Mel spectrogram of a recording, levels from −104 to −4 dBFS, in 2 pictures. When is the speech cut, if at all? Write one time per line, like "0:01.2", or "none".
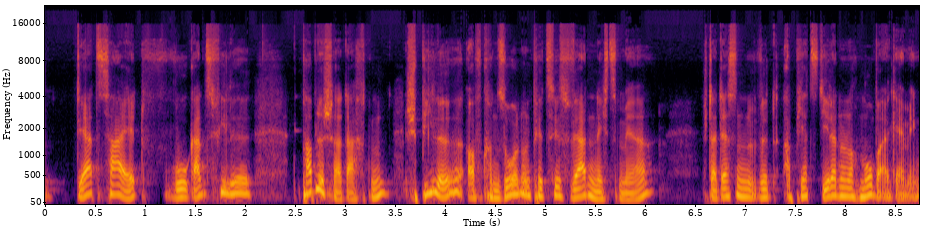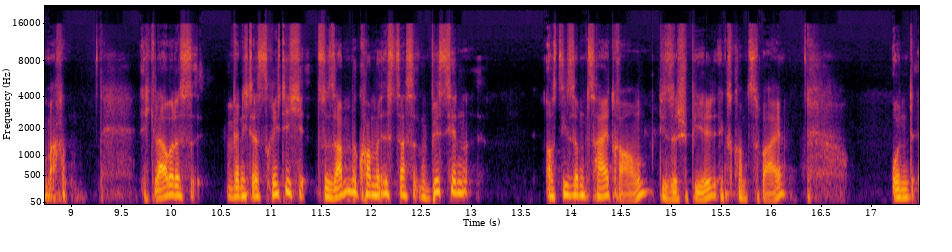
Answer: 0:03.6

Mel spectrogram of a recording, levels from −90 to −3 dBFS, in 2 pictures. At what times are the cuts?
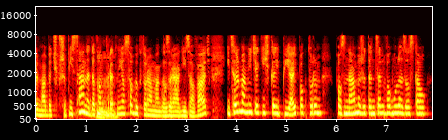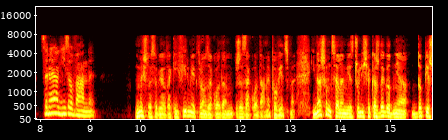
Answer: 0:09.8
0:14.3

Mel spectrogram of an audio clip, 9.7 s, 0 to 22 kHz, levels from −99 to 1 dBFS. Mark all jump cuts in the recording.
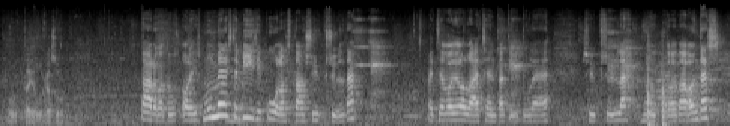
none

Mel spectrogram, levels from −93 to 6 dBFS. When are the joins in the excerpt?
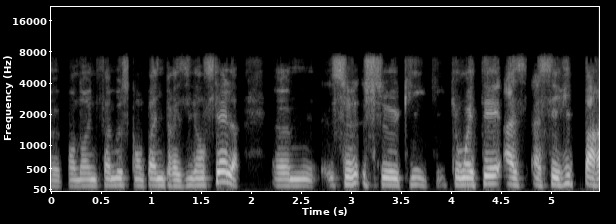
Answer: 0:03.2

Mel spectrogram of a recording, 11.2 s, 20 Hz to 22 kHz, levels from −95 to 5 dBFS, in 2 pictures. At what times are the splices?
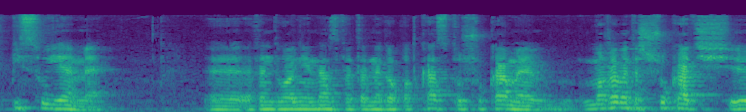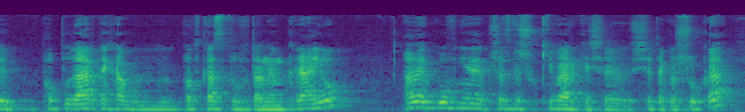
none

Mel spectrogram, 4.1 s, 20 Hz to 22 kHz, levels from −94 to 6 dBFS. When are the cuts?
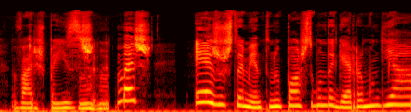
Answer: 0:01.1

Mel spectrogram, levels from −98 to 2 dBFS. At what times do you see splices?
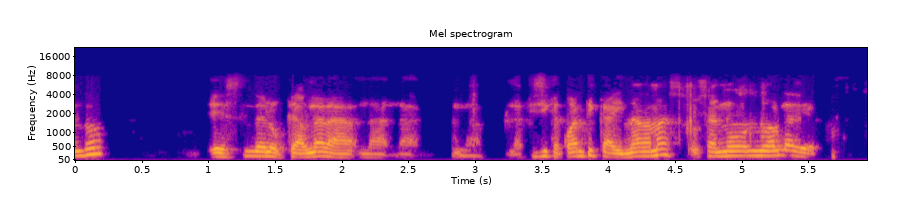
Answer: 0:02.8

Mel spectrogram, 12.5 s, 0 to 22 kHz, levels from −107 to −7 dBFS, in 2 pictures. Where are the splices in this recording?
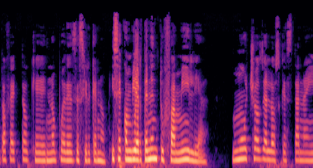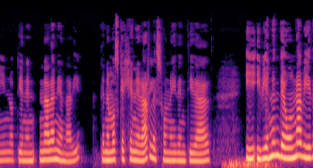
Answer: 0:02.2
0:08.1

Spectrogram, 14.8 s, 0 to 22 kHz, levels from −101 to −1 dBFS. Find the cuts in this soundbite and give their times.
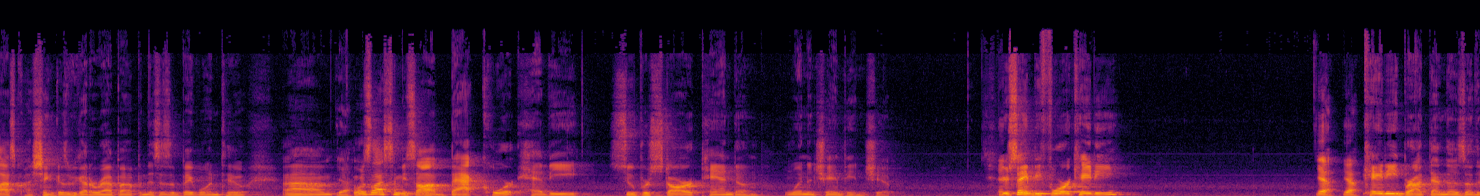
0:10.0
0:13.6

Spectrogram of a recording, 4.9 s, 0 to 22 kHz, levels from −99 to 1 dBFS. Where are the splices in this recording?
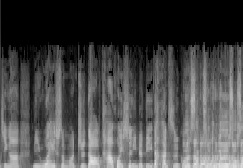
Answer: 0:03.6

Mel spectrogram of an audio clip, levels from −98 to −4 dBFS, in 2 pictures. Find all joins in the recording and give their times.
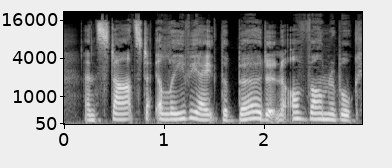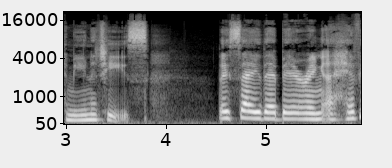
0:00.9

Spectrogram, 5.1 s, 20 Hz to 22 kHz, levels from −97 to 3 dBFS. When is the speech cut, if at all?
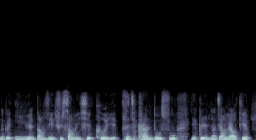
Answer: none

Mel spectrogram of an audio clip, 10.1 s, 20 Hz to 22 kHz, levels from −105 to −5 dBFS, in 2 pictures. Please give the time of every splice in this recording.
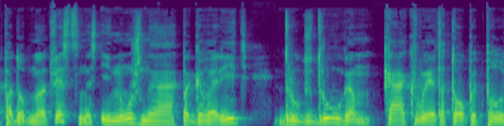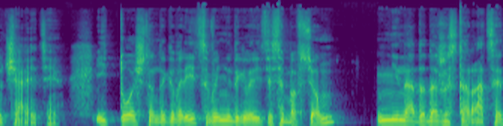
none

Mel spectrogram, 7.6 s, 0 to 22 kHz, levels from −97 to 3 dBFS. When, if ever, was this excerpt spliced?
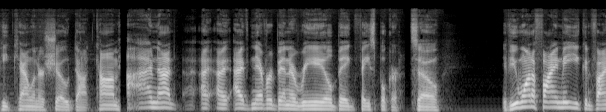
0:01.5
0:05.1

